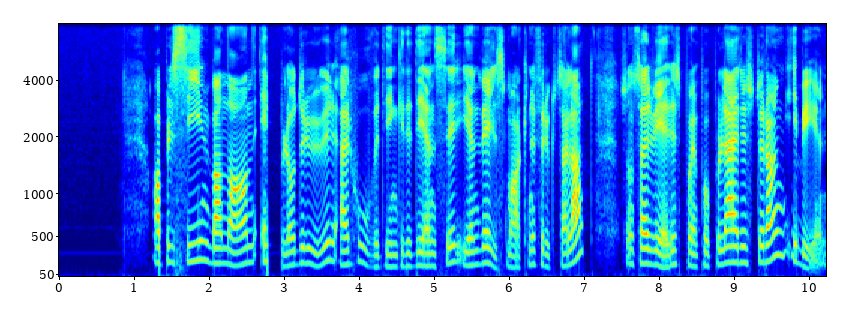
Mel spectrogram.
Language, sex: Norwegian, female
